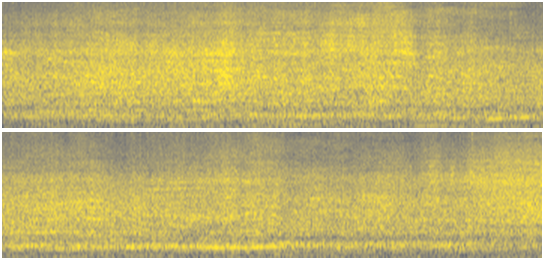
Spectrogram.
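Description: Loud racing car engines roar and drone steadily nearby, outdoors.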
